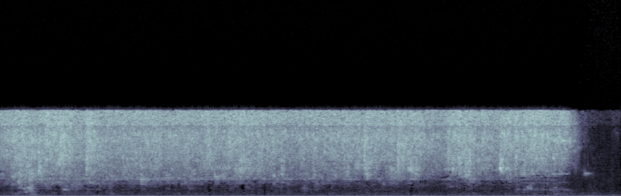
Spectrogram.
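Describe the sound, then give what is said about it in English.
A steady rush of running tap water pours for about six seconds as someone quickly washes their hands, a broad hissy splash with faint hand movements in the stream, then the flow cuts off abruptly. No one speaks. “Just gonna wash my hands really quick.”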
